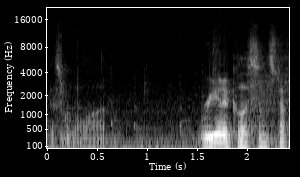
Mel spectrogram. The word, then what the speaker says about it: Reuniculus: Reuniculus. That's how you say it.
